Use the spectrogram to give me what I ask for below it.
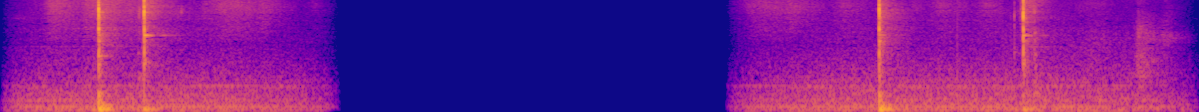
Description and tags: button press
Press of an button in a czech tram.
train, tram, czechtram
